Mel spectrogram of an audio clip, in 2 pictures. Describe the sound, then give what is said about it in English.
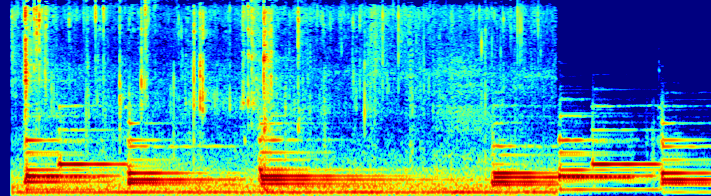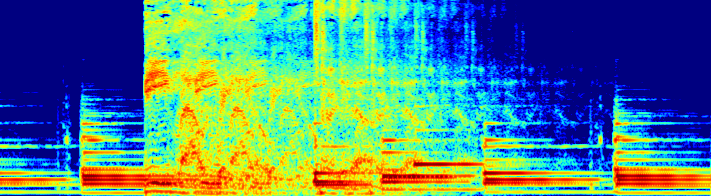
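A hissing, crackling sizzle like food frying in a pan, coming in bursts over a bright tune of sustained, stepping musical notes; the sizzle swells loudly near the middle, then the melody carries on. “Cue the sizzling pan.”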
